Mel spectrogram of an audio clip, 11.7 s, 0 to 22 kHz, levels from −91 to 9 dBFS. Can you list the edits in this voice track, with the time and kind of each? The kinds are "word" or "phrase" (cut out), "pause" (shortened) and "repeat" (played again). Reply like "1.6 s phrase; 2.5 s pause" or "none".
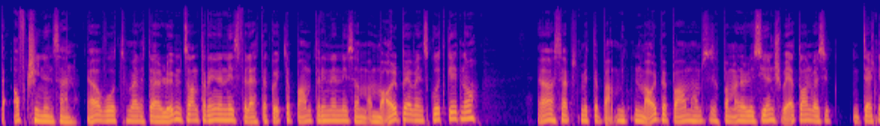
1.1 s pause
